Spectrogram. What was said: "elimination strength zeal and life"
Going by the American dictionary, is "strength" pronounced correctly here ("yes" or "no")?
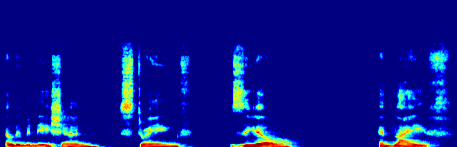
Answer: yes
